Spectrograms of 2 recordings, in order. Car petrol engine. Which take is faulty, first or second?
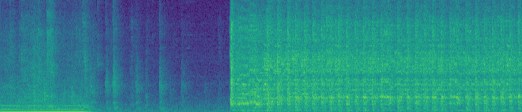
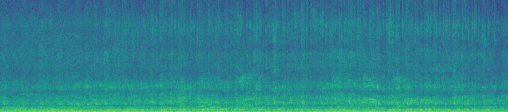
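first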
